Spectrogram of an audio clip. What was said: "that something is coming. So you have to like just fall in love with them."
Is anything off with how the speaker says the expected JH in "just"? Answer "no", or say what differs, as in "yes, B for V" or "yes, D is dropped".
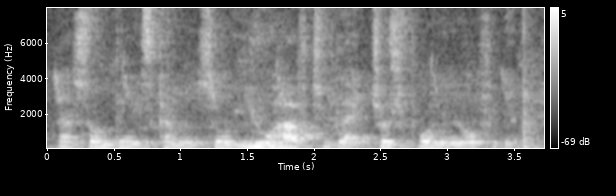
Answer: yes, CH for JH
